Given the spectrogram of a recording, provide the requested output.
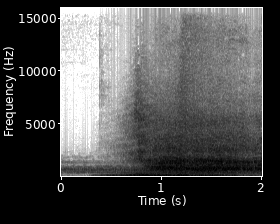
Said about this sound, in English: Iran's hardliners flexing their muscles, screaming death to America and death to Israel at Tehran's main Friday prayers.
